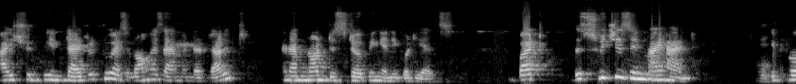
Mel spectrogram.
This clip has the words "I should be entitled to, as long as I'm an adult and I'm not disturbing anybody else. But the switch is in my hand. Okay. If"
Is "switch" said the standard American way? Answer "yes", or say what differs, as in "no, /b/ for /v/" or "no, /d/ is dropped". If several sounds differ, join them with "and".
yes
